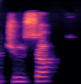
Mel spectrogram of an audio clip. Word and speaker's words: Chuseok: awesome and are those traditional Chuseok? am i pronouncing that right Chuseok. the name yeah you're pronouncing it perfectly yeah uh,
